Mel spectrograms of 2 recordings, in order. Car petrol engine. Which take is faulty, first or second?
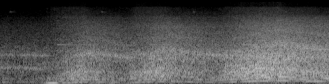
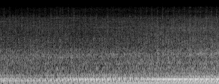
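second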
